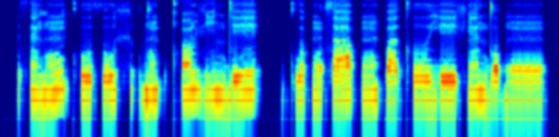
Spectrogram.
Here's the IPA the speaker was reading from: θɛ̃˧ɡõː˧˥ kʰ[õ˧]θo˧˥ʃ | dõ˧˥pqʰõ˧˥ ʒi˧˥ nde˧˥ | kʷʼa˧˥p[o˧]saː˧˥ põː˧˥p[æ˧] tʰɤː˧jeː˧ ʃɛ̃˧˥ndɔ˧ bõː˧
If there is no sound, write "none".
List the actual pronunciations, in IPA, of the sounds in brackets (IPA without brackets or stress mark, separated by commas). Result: o˧, õ˧, a˧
